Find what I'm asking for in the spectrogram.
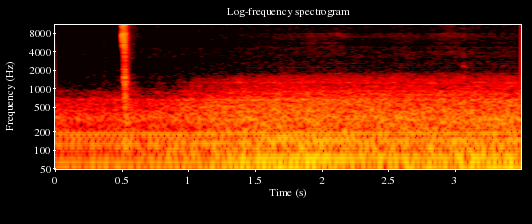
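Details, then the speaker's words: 2019 VW Polo 1.0 rental, engine idling, ventilation fan switched on without AC: low deep idle rumble swells and steadies as revs rise, cabin vibration felt; idle speed rises under blower fan load, owner unsure if normal. "so the engine has to do more i can feel a noticeable rumble in the car like a vibration in the car the car's just like shaking a little bit it just sounds like the ac compressor is on"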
